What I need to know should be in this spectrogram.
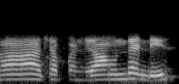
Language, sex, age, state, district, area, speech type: Telugu, female, 18-30, Andhra Pradesh, Guntur, rural, conversation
